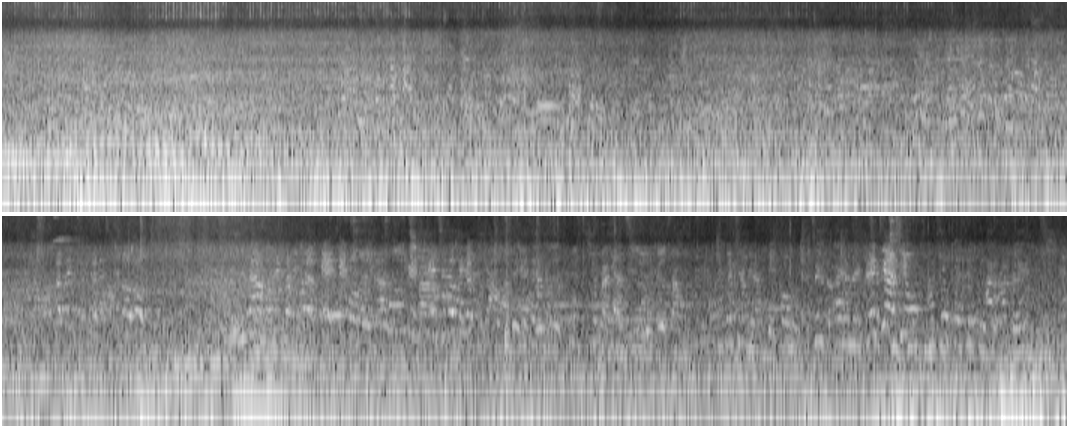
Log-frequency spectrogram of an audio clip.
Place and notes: in the alley, Traditional market, Traffic sound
